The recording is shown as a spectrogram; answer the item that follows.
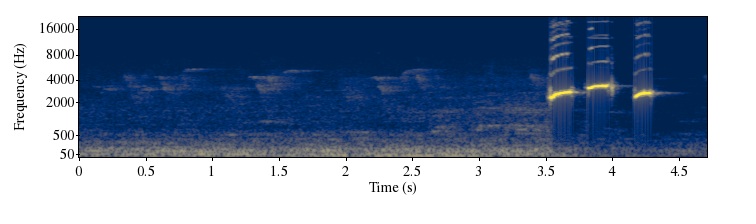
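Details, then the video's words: After several seconds of low background rumble, an orange-headed thrush in Bali suddenly delivers one short, loud three-note whistle: a rising slur, a higher note, then a lower closing note. "Burung ANIS MERAH Lansung Nyaut Gacor Tanpa Henti"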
